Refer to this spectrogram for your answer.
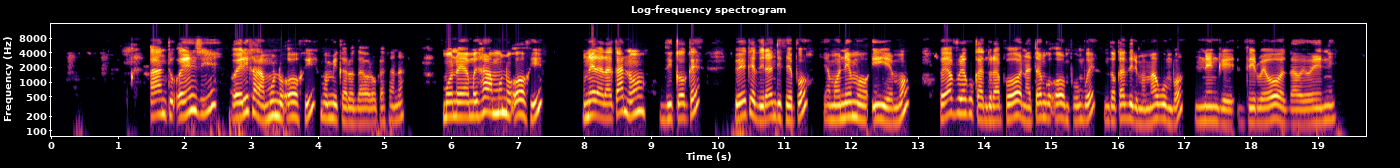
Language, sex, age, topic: Oshiwambo, female, 25-35, agriculture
